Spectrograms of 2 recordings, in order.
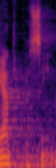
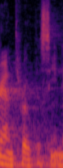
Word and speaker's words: Anthropocene: to the idea of the anthrop the anthropos scene or anthropos scene if you prefer that pronunciation uh decreased biodiversity uh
